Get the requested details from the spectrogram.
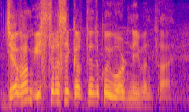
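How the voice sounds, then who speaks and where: A neighbourhood volunteer with a fairly high, sing-song and fairly bright voice talks fast to children outdoors by a city park, with a bit of background noise. Casual in manner, he mixes English into Hindi, recites rhyming cleanliness slogans and tacks tag questions onto nearly everything to check understanding.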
